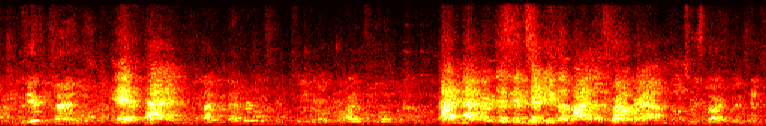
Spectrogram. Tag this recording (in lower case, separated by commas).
speech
